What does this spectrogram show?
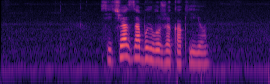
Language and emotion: Russian, neutral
